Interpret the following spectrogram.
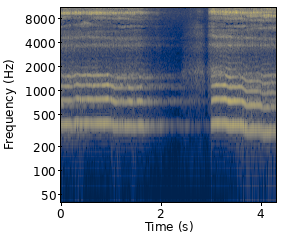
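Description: A single voice humming a slow, gentle melody in long held notes. It fades out about two seconds in and picks up again at about three seconds.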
